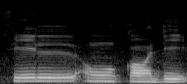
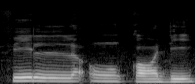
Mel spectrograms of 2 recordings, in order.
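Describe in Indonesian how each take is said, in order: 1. Kata terakhir berakhir dengan vokal pendek. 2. Kata terakhir berakhir dengan vokal pendek.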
